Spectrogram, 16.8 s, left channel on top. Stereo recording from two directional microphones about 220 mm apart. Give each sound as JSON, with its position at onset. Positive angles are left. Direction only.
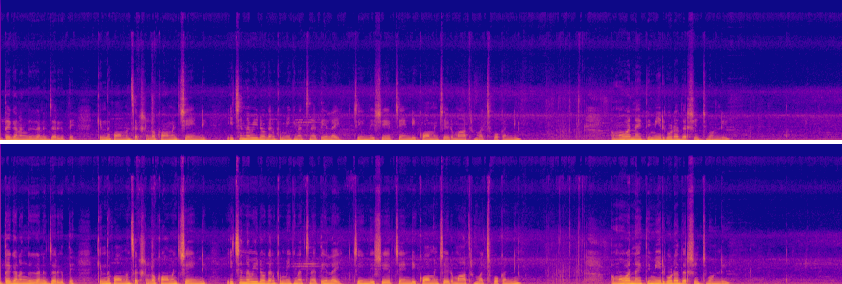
{"t": 0.1, "sound": "a woman's voice", "side_deg": -25}
{"t": 11.5, "sound": "speech", "side_deg": -25}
